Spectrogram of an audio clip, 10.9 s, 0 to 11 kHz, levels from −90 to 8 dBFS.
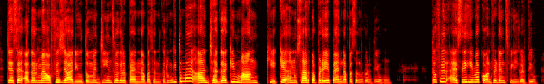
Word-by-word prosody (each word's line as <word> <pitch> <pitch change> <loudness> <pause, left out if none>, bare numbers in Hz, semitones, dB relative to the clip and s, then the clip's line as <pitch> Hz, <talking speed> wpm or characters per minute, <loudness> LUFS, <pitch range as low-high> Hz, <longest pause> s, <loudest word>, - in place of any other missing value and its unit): जैसे 235 +2 +5
अगर 230 0 0
मैं 240 - +6
ऑफिस 240 +3 +2
जा 235 -4 +6
रही 205 0 -4
हूँ, 205 - -5
तो 215 +2 -1
मैं 215 0 -7
जीन्स 235 +4 -8
वग़ैरह 235 -2 +1
पहनना 200 -1 -2
पसंद 195 0 -11
करूँगी, 235 +10 -7
तो 395 +5 -2
मैं 405 0 0
अ, 255 -6 +3
जगह 235 -1 +3
की 335 - +2
माँग 225 -5 +2 0.2
के 300 - -4
के 280 -1 +3
अनुसार 235 +2 +1
कपड़े 240 -2 +4
पहनना 210 -2 0
पसंद 210 0 -9
करती 205 -3 -9
हूँ। 185 -1 -16 0.8
तो 305 - -2
फिर 365 +4 -3 0.2
ऐसे 295 +5 -3
ही 310 -1 -2
मैं 310 +1 0
कॉन्फिडेंस 235 +3 0
फील 205 -4 -10
करती 185 -2 -7
हूँ। 185 0 -14
230 Hz, 205 wpm, -22 LUFS, 205-255 Hz, 0.8 s, मैं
